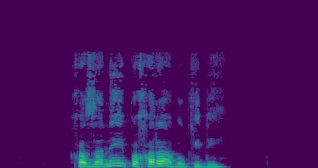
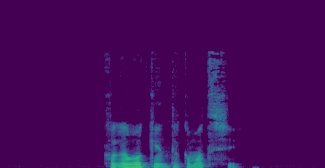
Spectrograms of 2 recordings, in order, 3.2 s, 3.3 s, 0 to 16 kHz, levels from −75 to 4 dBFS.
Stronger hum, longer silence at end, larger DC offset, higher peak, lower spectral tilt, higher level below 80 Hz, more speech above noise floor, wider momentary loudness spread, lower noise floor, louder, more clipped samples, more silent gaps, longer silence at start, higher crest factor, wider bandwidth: second, none vs 50 Hz at -50 dBFS; about the same, 0.95 s vs 0.85 s; neither; about the same, -6 dBFS vs -8 dBFS; about the same, -6 dB/octave vs -6.5 dB/octave; second, -76 dBFS vs -60 dBFS; first, 57 dB vs 51 dB; second, 12 LU vs 15 LU; about the same, -79 dBFS vs -77 dBFS; first, -23 LUFS vs -27 LUFS; neither; neither; second, 0.75 s vs 1.05 s; about the same, 20 dB vs 22 dB; about the same, 11.5 kHz vs 11.5 kHz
